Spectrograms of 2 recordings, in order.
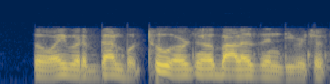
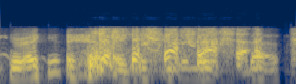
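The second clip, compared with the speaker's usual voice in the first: high bursts of laughter; laughing; 8 semitones higher, 4 dB louder than usual. Real, not acted. Laughing at his cracked voice.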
